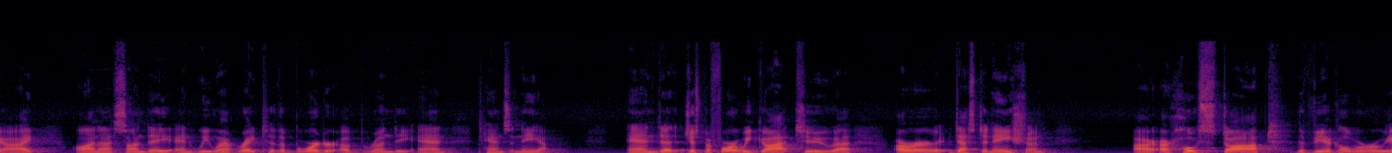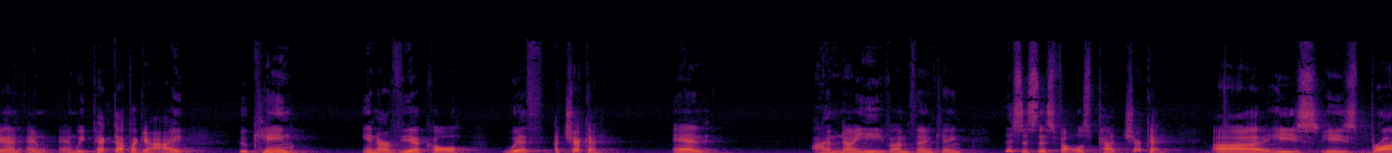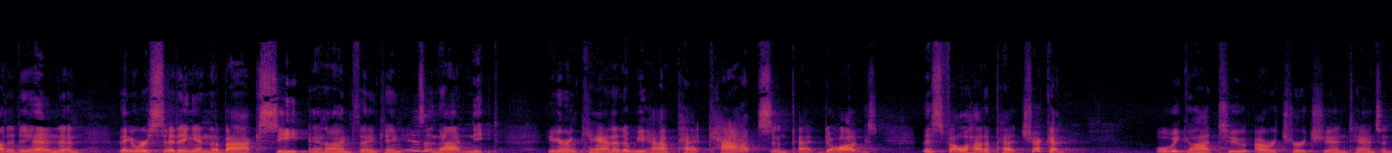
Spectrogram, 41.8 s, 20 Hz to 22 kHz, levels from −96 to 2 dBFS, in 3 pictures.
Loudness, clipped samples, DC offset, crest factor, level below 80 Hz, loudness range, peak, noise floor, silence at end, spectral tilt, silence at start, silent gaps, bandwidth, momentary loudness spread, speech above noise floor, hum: -41 LUFS; under 0.1%; under 0.1%; 22 dB; -76 dBFS; 6 LU; -18 dBFS; -75 dBFS; 0 s; -5 dB/octave; 0 s; none; 16.5 kHz; 11 LU; 35 dB; none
